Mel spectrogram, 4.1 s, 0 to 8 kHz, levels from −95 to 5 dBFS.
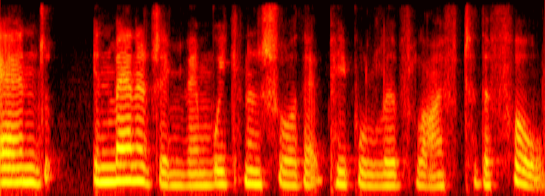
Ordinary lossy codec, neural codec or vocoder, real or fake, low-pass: Opus, 64 kbps; none; real; 7.2 kHz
